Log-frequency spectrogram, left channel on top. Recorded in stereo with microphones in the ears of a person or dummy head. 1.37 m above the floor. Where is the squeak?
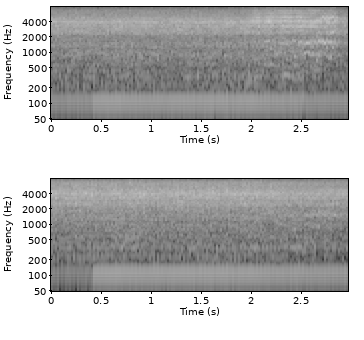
65° left (ahead or behind), 0.8 m.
